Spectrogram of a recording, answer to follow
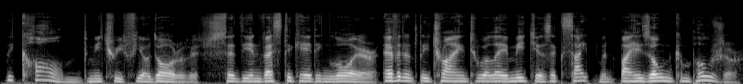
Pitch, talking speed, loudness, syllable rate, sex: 135 Hz, 145 wpm, -19 LUFS, 5.2 syllables/s, male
